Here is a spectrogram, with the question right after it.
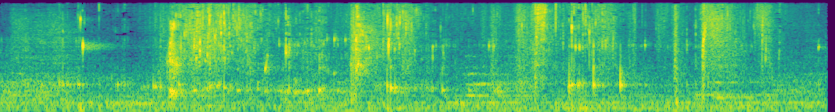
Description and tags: Squishing soap out sponge OWI
out, OWI, soap, sponge, Squishing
